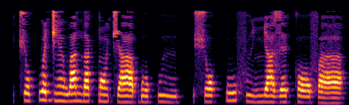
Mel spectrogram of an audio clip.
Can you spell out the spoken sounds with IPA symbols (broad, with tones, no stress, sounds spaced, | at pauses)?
t͡ʃ ɔ˨ kʷ a˦ d͡ʒ ɛ̃˦˨ w a˦ n a˧ k͡p ɔ̃˧ t͡ʃ aː˨ ɓ o˧ kʷ ɨ˦˨ | ʃ ɔ˨ k͡p u˦ f ɨ˨ ɲ a˦˨ z ɛ˧ k ɔ˦˨ f a˨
